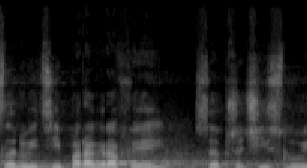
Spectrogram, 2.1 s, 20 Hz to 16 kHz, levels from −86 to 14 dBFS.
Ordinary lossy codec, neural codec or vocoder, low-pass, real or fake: Opus, 32 kbps; none; 14.4 kHz; real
